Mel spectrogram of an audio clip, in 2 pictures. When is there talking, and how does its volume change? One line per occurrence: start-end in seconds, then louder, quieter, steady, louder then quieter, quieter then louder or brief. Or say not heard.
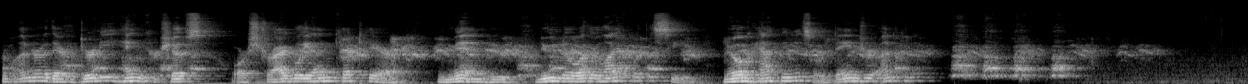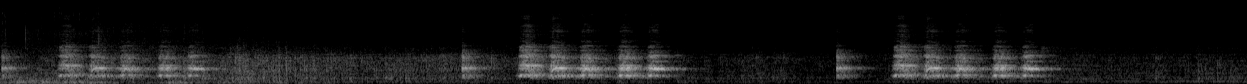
0.0-9.2 steady.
